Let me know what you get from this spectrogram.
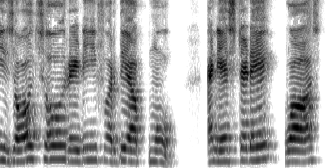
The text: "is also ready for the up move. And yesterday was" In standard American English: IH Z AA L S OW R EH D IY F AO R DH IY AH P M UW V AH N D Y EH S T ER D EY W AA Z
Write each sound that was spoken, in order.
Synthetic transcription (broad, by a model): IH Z AA L S OW R EH D IY F AO R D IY AH P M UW AH N D Y EH S T ER D EY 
